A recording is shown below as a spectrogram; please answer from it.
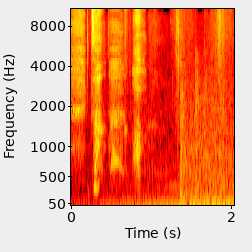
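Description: A quick sharp breath or hissed word, then dramatic film score that swells in over a deep low rumble about a second in.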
